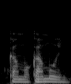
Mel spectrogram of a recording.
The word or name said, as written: kamukamui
